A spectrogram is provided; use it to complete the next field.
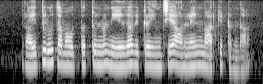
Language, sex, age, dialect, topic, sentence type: Telugu, female, 18-24, Utterandhra, agriculture, statement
